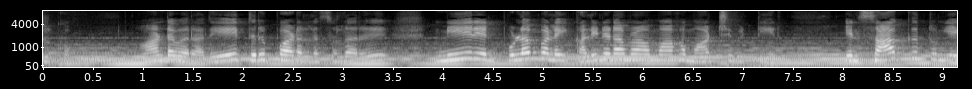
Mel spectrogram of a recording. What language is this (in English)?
Tamil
